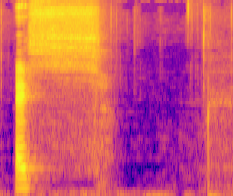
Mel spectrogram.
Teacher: It is just some air leaving your mouth through gritted teeth, so ech. This is also this sound only exists in the German language. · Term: soft CH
